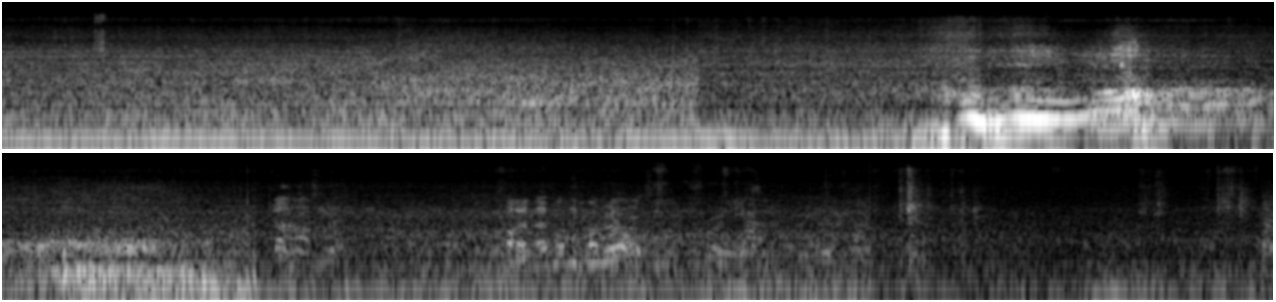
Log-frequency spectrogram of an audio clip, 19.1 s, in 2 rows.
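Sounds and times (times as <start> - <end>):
car engine droning: 0.0 - 11.5
engine revving: 1.2 - 11.5.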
